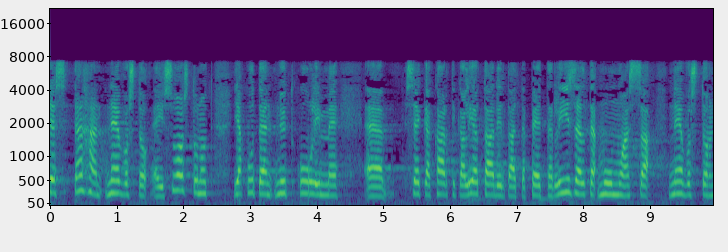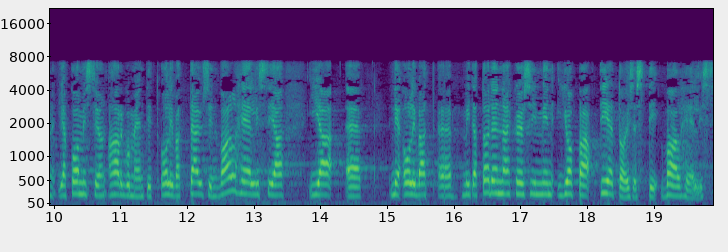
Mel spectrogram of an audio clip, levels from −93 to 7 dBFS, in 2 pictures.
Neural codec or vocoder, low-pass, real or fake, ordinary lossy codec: none; 7.2 kHz; real; none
